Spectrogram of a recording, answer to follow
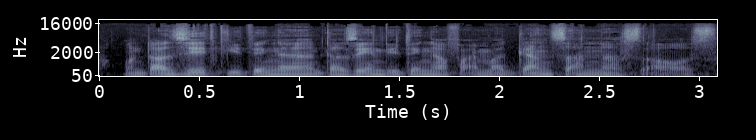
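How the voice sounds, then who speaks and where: This man has a normal speaking voice, medium in pitch, and talks at a fairly quick pace. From western Germany, Leverkusen. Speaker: mission organization speaker. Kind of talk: church talk.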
